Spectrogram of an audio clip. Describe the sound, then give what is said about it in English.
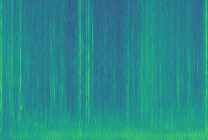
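A speedboat approaches, its motor droning steadily, a layered, humming engine tone with faint splashy hiss above it, holding fairly even and swelling slightly toward the end. No voices. “A speedboat approaches.”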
